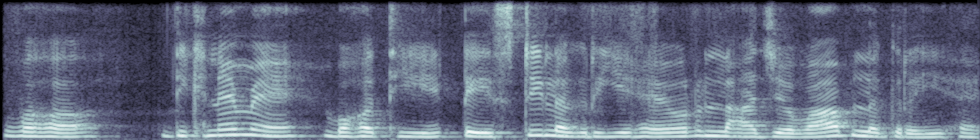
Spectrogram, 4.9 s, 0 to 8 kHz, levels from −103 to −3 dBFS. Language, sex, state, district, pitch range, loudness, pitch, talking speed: Hindi, female, Maharashtra, Gondia, 215-255 Hz, -16 LUFS, 235 Hz, 170 wpm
